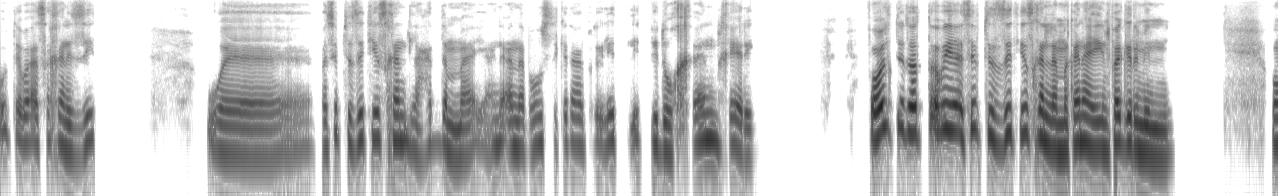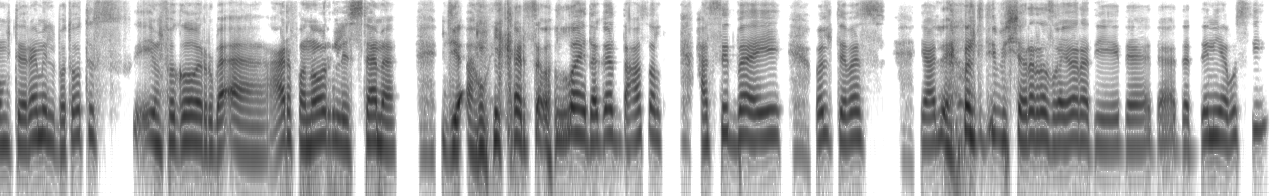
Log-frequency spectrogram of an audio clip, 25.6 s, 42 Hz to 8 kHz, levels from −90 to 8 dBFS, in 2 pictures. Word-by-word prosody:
وقُمت 230 +1 -11
بقى 180 - -4
أسخّن 170 -2 -7
الزيت 150 +8 -8 1.1
وفسِبت 135 - -9
الزيت 190 +4 -6
يسخن 185 -2 -3
لحد 165 +2 -11
أمّا 130 -2 -4
يعني 165 +2 -10
أنا 155 0 -4
بابُص 165 +4 -12
كده 175 0 -12
على 165 -1 -9
تق - - -23
لقيت 185 +3 -7
لقيت 200 - -12
في 170 - -5
دُخّان 175 +6 -4
خارج. 150 -7 -7 1.2
فقُلت 245 +6 +5
ده 235 -3 +5
الطبيعي، 240 +1 +3
سِبت 255 0 -6
الزيت 210 +3 -1
يسخن 205 -4 +1
لمّا 150 -2 +2
كان 175 +1 +2
هينفجر 160 +1 +1
منّي، 130 -3 +1 1.0
قُمت 170 0 -2
رامي 195 +5 +3
البطاطس 195 +3 -4
انفجار 175 -2 +2
بقى. 145 -3 +1
عارفة 180 0 0
نار 185 +3 +4
للسما 165 -1 +2 0.5
دي 160 0 +4
أول 155 +5 +4
كارثة 190 -5 +4
والله 205 +3 +4
ده 185 -2 +5
بجد 200 -1 0
حصل، 205 0 -2 0.3
حسّيت 175 +5 -2
بقى 200 0 +3
إيه، 205 +2 +2 0.4
قُلت 195 -1 -1
بس 200 - -2 0.3
يعني 175 +3 +2
قُلت 215 -5 +6
دي 220 - -3
مش 195 -4 -1
شرارة 200 0 +3
صغيّرة 175 +2 +1
دي 165 -1 -7
ده 160 0 -4
ده - - -9
ده 160 -1 -4
الدنيا 200 +6 0
بُصّي 245 - -7
180 Hz, 145 wpm, -19 LUFS, 160-200 Hz, 1.2 s, قُلت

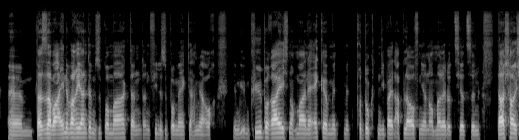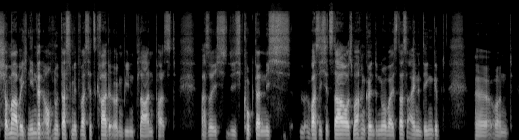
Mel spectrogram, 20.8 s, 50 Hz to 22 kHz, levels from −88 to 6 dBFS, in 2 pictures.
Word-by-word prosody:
Ähm, 105 -1 -3
das 110 +2 +5
ist 120 - -1
aber 115 -1 +9
eine 120 +3 +2
Variante 130 +1 +4
im 125 - -7
Supermarkt, 125 +1 -2
dann 115 +1 -5
dann 115 -1 -12
viele 120 -1 -11
Supermärkte 110 0 -6
haben 110 +2 -9
ja 110 - -2
auch 110 0 -7 0.3
irgendwie 115 0 -10
im 120 - -12
Kühlbereich 135 -1 +4
noch 130 -3 -4
mal 125 0 +1
'ne 120 0 -2
Ecke 130 -1 -1
mit 120 0 -9
mit 120 -1 -14
Produkten, 125 -2 -7
die 115 - -10
bald 120 0 +1
ablaufen, 120 0 0
die 120 - -6
ja 115 - -4
noch 115 0 -6
mal 115 +1 -2
reduziert 115 0 -3
sind. 110 0 -6 0.3
Da 115 +1 +8
schaue 130 -2 +4
ich - - -5
schon 115 +1 +1
mal, 130 -1 +7
aber 120 - +5
ich 110 - -8
nehme 120 +2 -5
dann 125 - +3
auch - - -2
nur 120 -2 -6
das 115 - +1
mit, 115 -1 -7
was 110 -2 -1
jetzt - - -10
grade 105 -1 +3
irgendwie 100 +1 -8
in 100 - -10
'n - - -20
Plan 95 +1 -1
passt. - - -8 0.5
Also, 100 +3 -5
ich 105 0 -7
ich 105 -2 -11
gucke - - -5
dann 105 0 +2
nicht, 105 - -6 0.2
was 130 -5 +1
ich 110 - -7
jetzt 110 - -6
daraus 115 0 +7
machen 120 +1 -1
könnte, 110 0 -2
nur 115 0 -2
weil's 105 -1 -2
das 115 - -1
eine 110 -3 -5
Ding 110 +3 -7
gibt. 110 - -9 0.6
Äh, 95 -2 -3
und 95 -3 -11
115 Hz, 215 wpm, -23 LUFS, 110-125 Hz, 0.6 s, aber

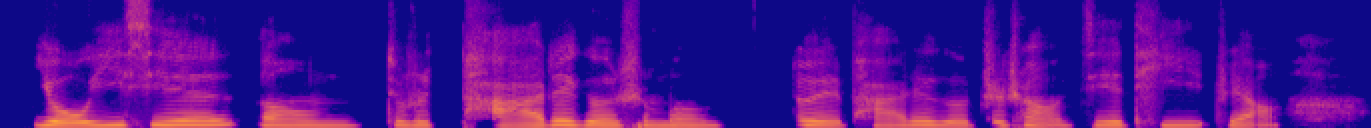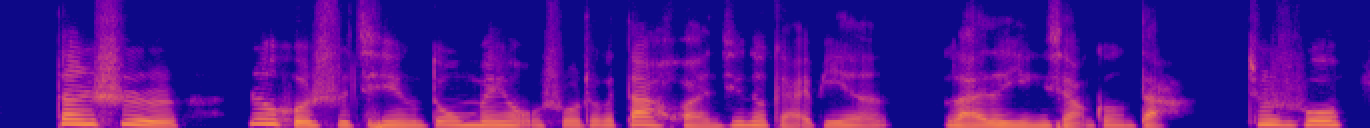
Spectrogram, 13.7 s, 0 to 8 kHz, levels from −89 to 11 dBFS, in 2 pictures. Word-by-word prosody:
有 225 -3 +7
一 230 +2 +3
些 250 +2 +4
嗯， 210 -2 -2
就 230 - -2
是 215 0 -1
爬 190 +1 0
这 250 0 +6
个 220 -2 +3
什 215 - -5
么 200 +1 -3 0.3
对， 235 -4 +2
爬 205 -1 -6
这 235 0 +2
个 215 -2 -1
职 215 +1 -5
场 215 -1 -3
阶 220 +1 0
梯 215 +2 -6
这 225 - -5
样。 205 - -4 0.7
但 295 -1 +6
是 245 -8 +2 0.3
任 310 -1 +3
何 225 -6 +3
事 215 0 -4
情 205 0 -1
都 225 +2 -2
没 230 -1 +1
有 220 -1 -3
说 110 - -5
这 115 - -5
个 110 - -3
大 255 - +3
环 200 -5 -5
境 230 +4 -3
的 225 - +1
改 190 -2 -6
变 210 +2 -4 0.2
来 200 -2 +2
得 205 - +3
影 200 0 -2
响 200 0 -3
更 210 -1 -6
大。 205 -2 -1 0.4
就 270 -1 +2
是 245 - -3
说， 250 +1 +3
215 Hz, 210 characters per minute, -25 LUFS, 205-235 Hz, 0.7 s, 有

